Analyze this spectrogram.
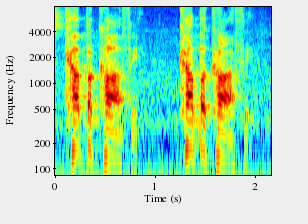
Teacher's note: Cup of coffee, cup of coffee. This F, we lose the sound associated with the F. It becomes cup of coffee, okay?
